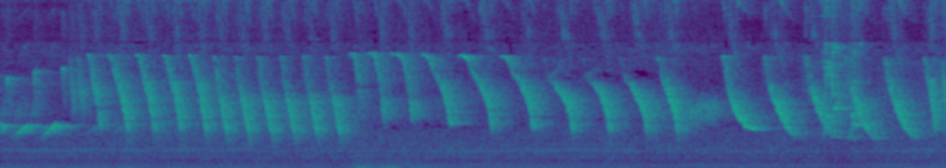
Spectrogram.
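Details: Canary singing energetic tutor song meant to train other canaries. A quick string of high, sharply falling whistled notes, about three or four a second, runs over light background hiss.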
